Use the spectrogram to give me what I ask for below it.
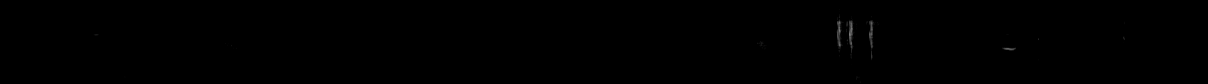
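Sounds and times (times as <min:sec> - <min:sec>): faint high twittering: 0:00.0 - 0:12.0
falling bird chirp: 0:08.3 - 0:08.9
sharp high bird calls: 0:08.3 - 0:08.9.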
